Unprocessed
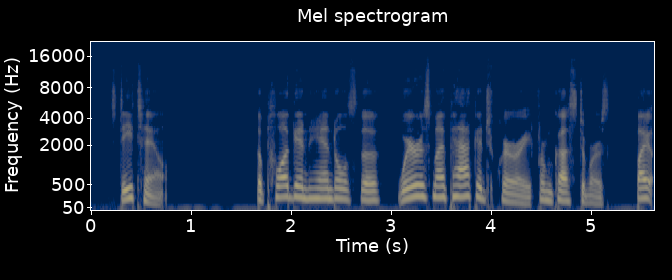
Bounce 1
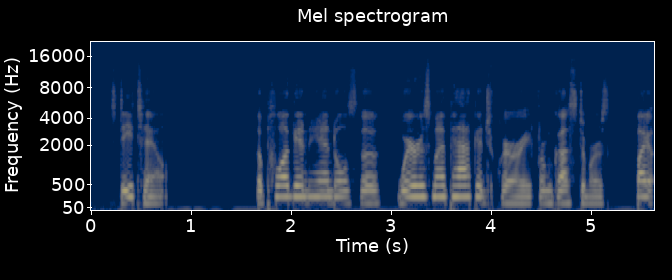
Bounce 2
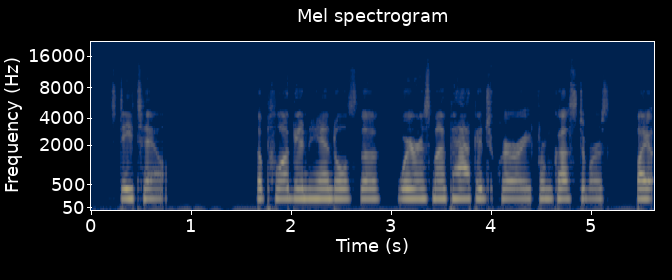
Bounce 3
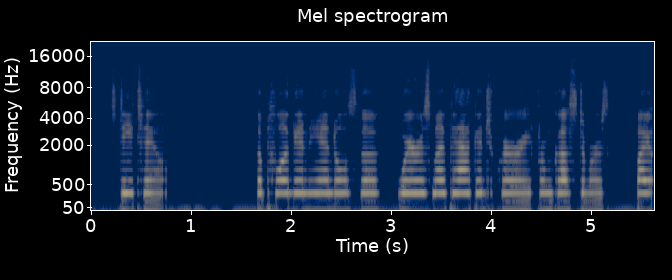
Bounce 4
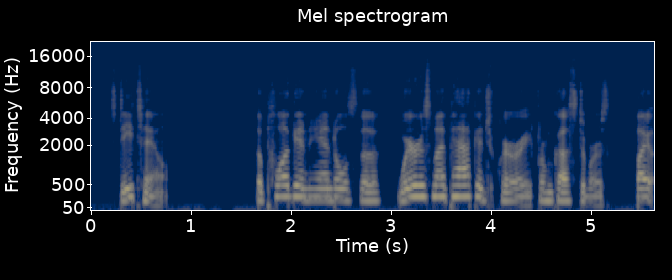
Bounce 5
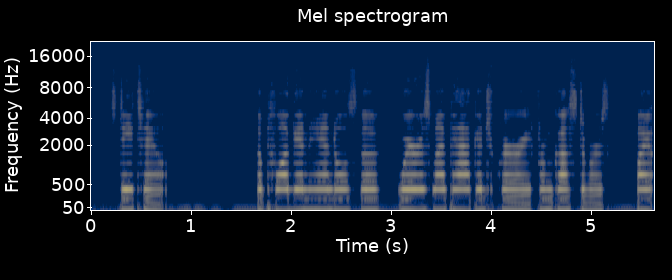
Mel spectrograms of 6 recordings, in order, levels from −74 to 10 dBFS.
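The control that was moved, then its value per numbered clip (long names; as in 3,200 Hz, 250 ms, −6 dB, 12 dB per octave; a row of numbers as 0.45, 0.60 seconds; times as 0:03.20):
phases set to zero, frequency: 120, 200, 310, 81, 390 Hertz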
